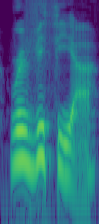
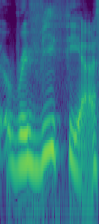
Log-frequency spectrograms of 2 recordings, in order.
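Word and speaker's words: ρεβίθια: In Greek, the word is revithia. I don't know Greek, but it is revithia. So I'll spell it for you because the name of so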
